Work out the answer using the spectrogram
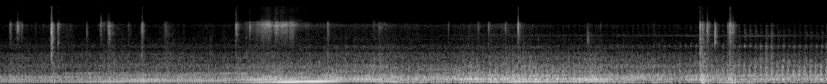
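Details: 2008 BMW 335xi driving, with sharp, uneven clicks over road rumble when accelerating and easing off the throttle; the CV axle is ruled out and the owner suspects the front driveshaft, unconfirmed.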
